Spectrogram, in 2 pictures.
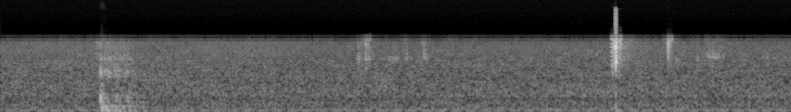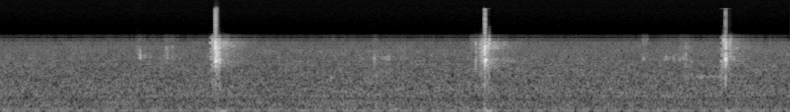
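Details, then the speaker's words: Original three-way guitar toggle switch from the Supreme, held by the microphone: sharp, crisp, clean clicks every second or two; the switch still works well and is being replaced only because one solder leg is damaged. "And it's still a very good part in that you can really hear this thing work."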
